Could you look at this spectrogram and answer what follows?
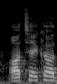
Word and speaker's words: ATK: ATK diye okunuyor bildiğiniz üzere.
